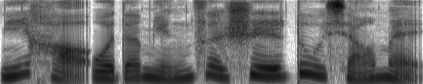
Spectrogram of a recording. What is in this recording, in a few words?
female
